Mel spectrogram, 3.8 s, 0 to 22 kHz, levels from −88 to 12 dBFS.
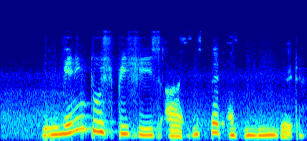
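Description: Other side's voice leaking through is audible in this speech recording from 0.00 to 0.49 s and again from 0.99 to 1.06 s as a faint second voice, about 35 dB and then about 30 dB below the talker, likely loudspeaker playback that the echo canceller left in the microphone signal. Speech suppressed in double talk follows from 0.50 to 0.83 s, where the talker dips by around 10 dB, and from 2.04 to 3.61 s, where the level falls by as much as about 15 dB for roughly a second and a half, likely the canceller turning everything down while both sides spoke together.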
